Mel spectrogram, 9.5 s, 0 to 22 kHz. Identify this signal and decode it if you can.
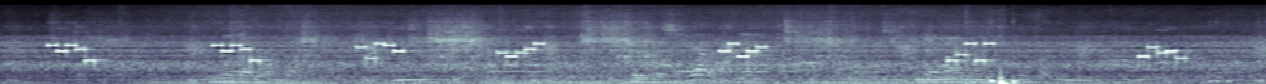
Five-tone selective call (ZVEI), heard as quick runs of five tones, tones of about 70 ms, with radio hiss and the noise of a cafe. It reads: 07082 07082 93307 64688 77479 25522 49673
